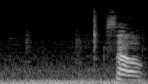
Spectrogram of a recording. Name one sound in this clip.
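A young woman speaks close by, casually.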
